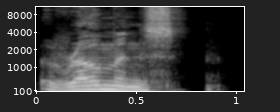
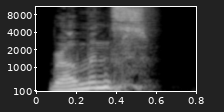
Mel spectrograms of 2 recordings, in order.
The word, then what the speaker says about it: romance: Yes, it is a chivalric romance. Romance? Or romance is another way of pronouncing that word.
